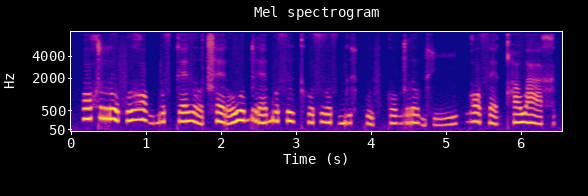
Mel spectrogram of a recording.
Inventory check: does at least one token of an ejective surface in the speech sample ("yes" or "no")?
no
